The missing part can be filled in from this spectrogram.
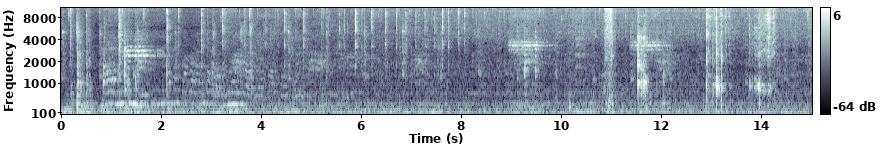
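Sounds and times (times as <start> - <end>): gravy simmering sizzle: 2.1 - 15.0
utensil scraping a pan: 10.3 - 11.8, 13.0 - 14.5.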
